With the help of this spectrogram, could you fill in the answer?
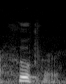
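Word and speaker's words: ὑπέρ: And in the Greek language, it's spelled H-U-P-E-R, hooper. It's a prefix. And it's exactly like our English prefix hyper.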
